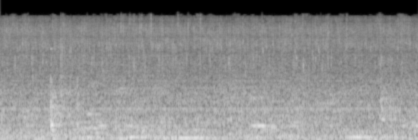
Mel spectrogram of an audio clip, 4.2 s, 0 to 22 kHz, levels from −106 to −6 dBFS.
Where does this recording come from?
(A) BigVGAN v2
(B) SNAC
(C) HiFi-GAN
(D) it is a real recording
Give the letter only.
D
